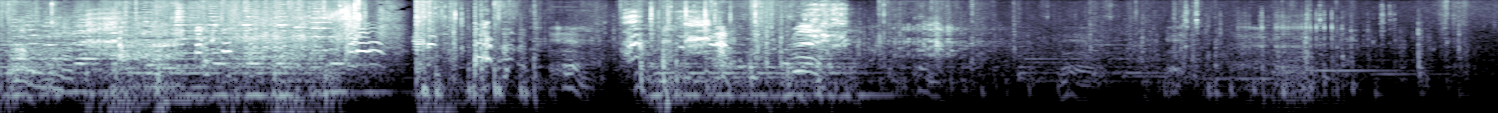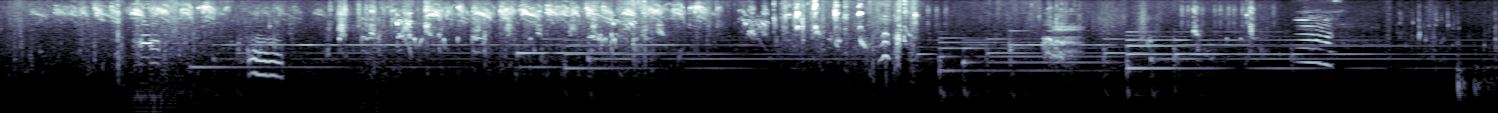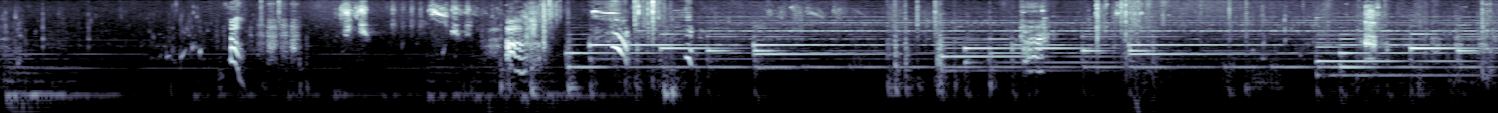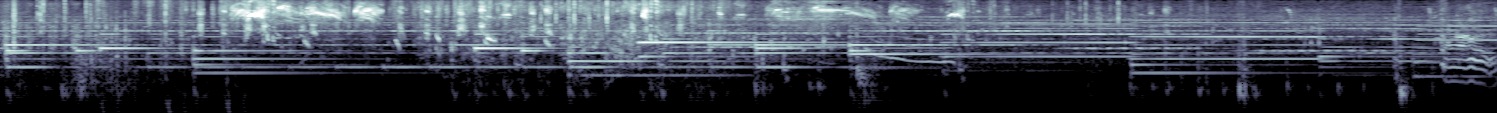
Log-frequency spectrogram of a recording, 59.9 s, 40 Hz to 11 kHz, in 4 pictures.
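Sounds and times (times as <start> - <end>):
soft orchestral score: 0.0 - 4.2, 6.2 - 59.9
background music: 0.0 - 59.9.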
